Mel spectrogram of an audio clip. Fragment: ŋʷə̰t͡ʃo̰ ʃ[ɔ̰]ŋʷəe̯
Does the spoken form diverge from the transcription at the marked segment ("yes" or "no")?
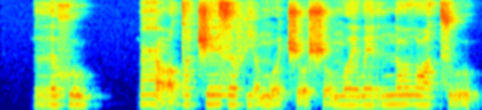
yes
